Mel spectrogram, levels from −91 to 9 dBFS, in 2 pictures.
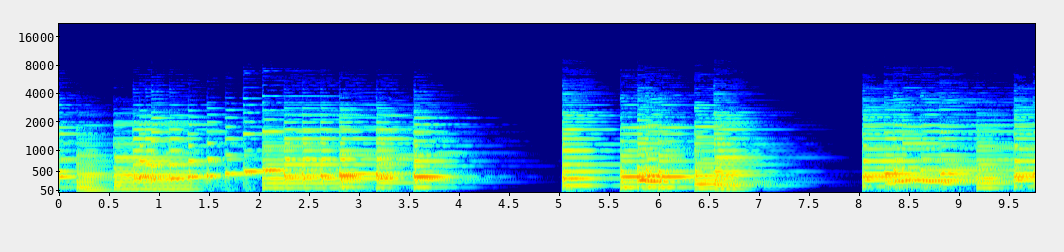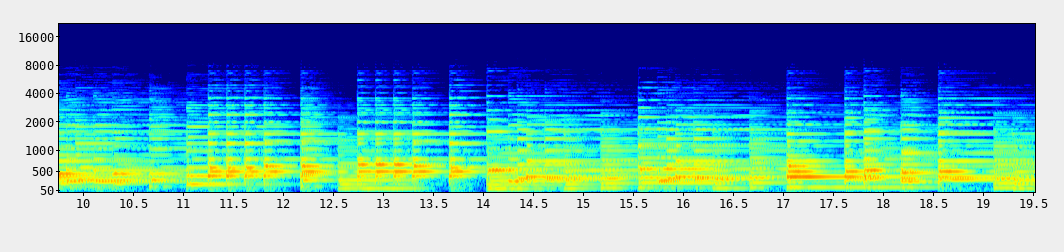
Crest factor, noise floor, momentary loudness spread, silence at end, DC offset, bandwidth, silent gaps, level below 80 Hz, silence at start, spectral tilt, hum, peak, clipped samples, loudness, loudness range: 16 dB; -72 dBFS; 7 LU; 0 s; under 0.1%; 7 kHz; none; -50 dBFS; 0 s; -9 dB/octave; none; -4 dBFS; under 0.1%; -21 LUFS; 3 LU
